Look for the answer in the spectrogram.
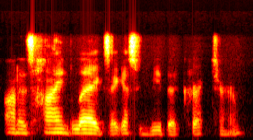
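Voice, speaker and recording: Laughing, animated man telling stories. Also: fairly low pitch, moderate pace, creaky, rough recording. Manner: animated, laughs often, acts out voices in anecdotes. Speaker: coach, podcast guest. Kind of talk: casual interview storytelling.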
